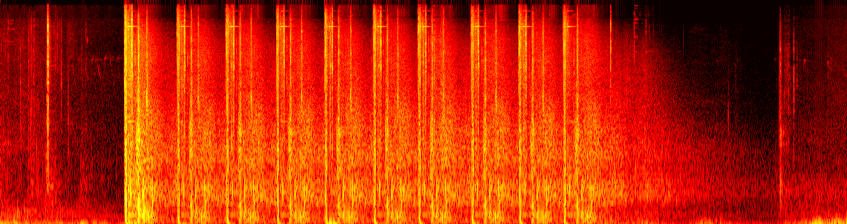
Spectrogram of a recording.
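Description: An unsuppressed LAW Tactical ARIC rifle fires a rapid string of about a dozen loud, sharp shots in quick succession, each cracking close by, followed by a long fading echo and a short silence before a faint noise.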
